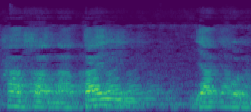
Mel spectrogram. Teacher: Tulisannya hasanatan yakun lahu tapi bacanya hasanatai yakun karena tanwin bertemu iya bertasdid idgham bi gunna juga ya.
